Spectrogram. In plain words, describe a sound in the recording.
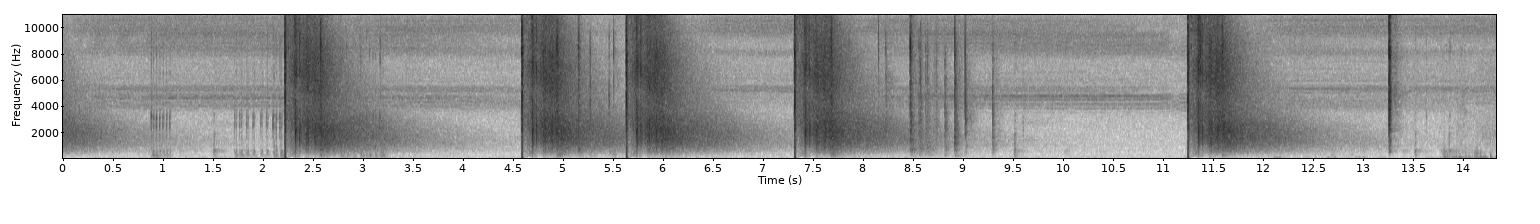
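A rifle bolt clicks and clacks between shots.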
